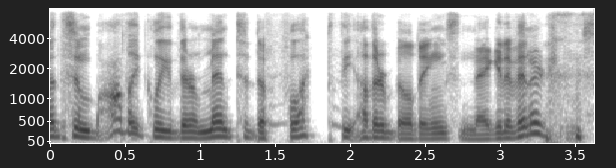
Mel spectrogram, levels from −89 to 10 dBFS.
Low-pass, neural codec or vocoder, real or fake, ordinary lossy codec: 7.2 kHz; none; real; Opus, 64 kbps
